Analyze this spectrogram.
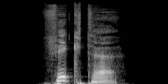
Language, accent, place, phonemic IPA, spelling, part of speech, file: German, Germany, Berlin, /ˈfɪktə/, fickte, verb, De-fickte.ogg
- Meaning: inflection of ficken: 1. first/third-person singular preterite 2. first/third-person singular subjunctive II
